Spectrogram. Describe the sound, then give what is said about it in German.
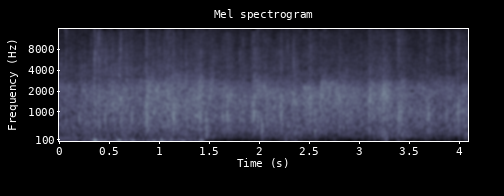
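An audience applauds steadily to welcome a Wikimedia speaker giving a talk on freedom of panorama, a dense wash of many hands clapping at a fairly loud, even level throughout, with no voices on top. “Einen großen Applaus, herzlich willkommen.”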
